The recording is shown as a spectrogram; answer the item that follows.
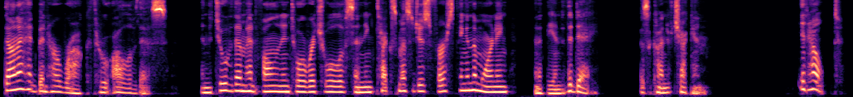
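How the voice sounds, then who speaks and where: A woman narrating scripted fiction in an audiobook style, with measured, deliberate phrasing into a close mic. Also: on the low side, expressive, a little mellow, no echo. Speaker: podfic narrator.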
